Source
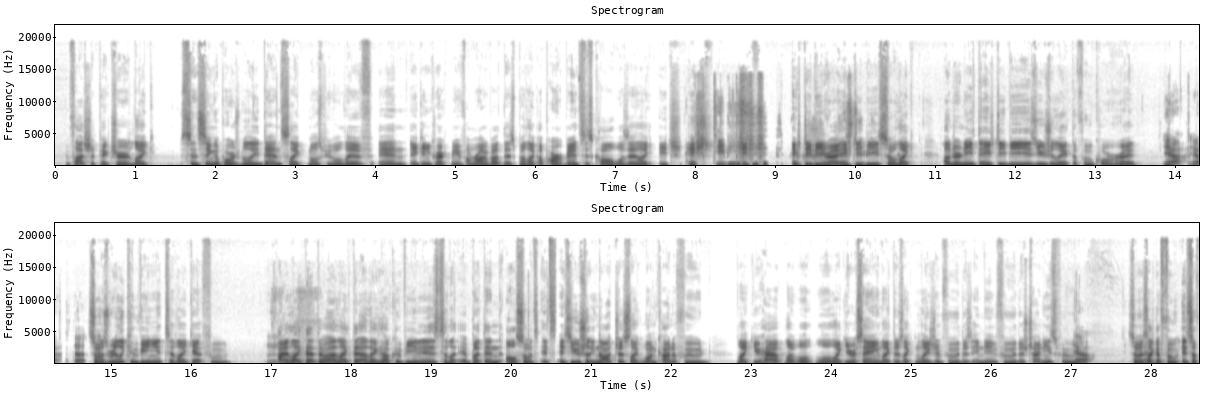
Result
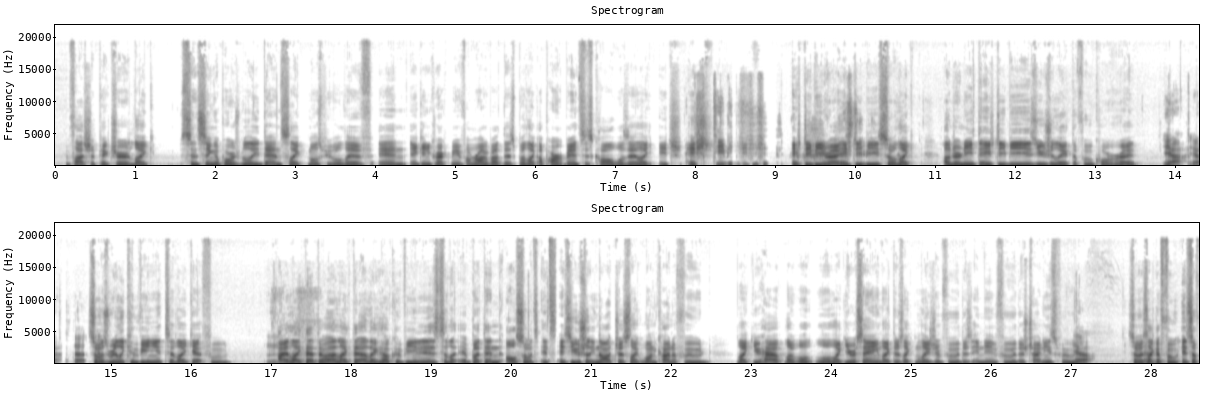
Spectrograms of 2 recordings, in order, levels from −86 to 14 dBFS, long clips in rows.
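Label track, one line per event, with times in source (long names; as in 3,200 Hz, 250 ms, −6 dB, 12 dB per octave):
8.470000	9.280000	fade in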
